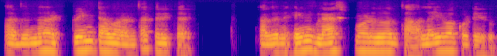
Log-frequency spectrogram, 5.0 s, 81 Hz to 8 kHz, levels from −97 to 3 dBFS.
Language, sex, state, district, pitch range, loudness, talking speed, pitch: Kannada, male, Karnataka, Shimoga, 115-130 Hz, -20 LUFS, 155 wpm, 125 Hz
